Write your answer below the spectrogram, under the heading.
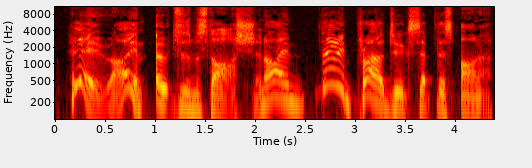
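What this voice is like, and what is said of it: Regal, pompous British-accented character voice. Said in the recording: “a very regal-sounding voice ... Why he has a British accent, I'm not sure, but he's kind of pompous.”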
